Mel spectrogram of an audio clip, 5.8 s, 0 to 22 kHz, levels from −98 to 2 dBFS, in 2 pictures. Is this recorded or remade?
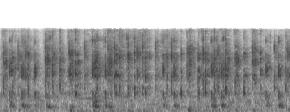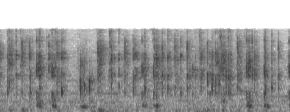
remade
